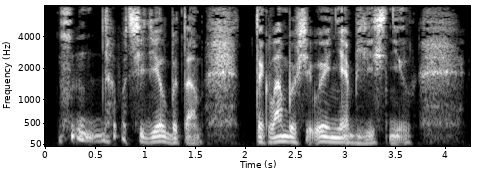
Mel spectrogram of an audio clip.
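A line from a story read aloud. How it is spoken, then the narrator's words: Cheerful laughing prince. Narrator (Russian): весело засмеялся князь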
